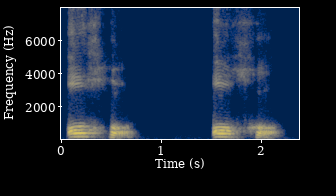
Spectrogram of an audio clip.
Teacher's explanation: Apareceu a letra O ali, você vai fechar o som.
